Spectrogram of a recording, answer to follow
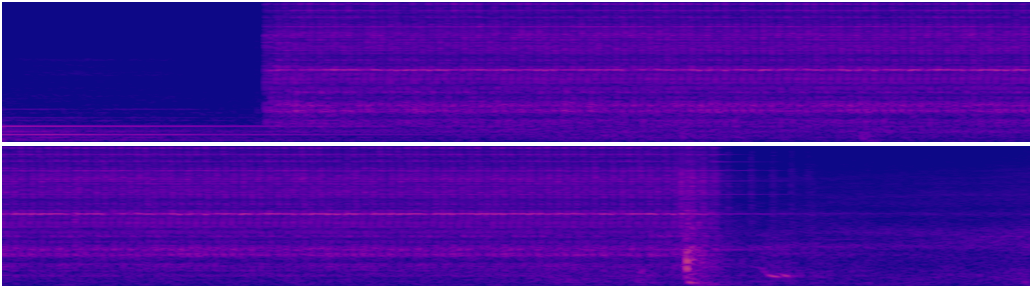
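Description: An alarm clock ringing loudly and steadily, starting suddenly after a soft piano ending fades. It cuts off abruptly with a knock as it is switched off near the end.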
